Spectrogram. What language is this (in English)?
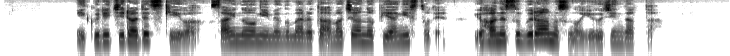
Japanese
